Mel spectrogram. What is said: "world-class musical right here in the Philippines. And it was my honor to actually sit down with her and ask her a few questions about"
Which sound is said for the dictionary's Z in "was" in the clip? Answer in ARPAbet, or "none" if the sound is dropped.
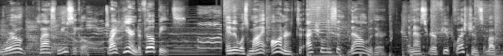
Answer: Z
